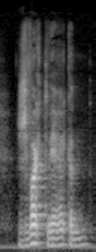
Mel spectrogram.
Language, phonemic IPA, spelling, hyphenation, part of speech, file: Dutch, /ˈzʋɑrtˌʋɛr.kə(n)/, zwartwerken, zwart‧wer‧ken, verb, Nl-zwartwerken.ogg
- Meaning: to moonlight (work secretly)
